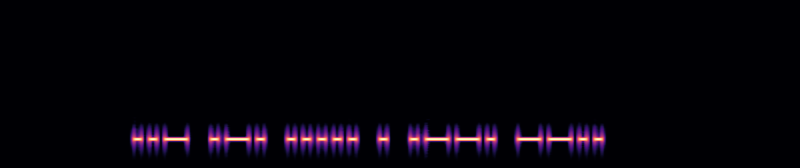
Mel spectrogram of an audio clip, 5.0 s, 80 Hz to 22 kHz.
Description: Morse code, heard as a keyed tone, about 25 wpm, 700 Hz. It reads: UR5EPZ
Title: DXCC-100 Call Signs - 6 Characters - Repeated 2x - 25wpm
